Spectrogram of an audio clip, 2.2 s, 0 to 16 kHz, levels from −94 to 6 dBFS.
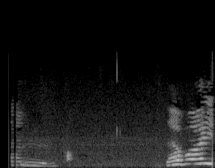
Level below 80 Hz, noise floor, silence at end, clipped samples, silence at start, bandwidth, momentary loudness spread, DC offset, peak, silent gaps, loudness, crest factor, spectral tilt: -84 dBFS; -60 dBFS; 0 s; under 0.1%; 0.1 s; 10 kHz; 19 LU; under 0.1%; -14 dBFS; none; -32 LUFS; 20 dB; -1.5 dB/octave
